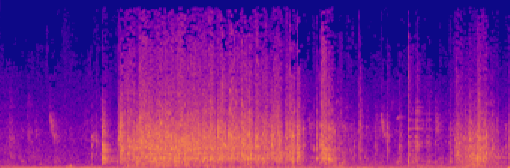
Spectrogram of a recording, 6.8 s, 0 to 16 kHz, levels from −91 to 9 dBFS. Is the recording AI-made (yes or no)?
no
